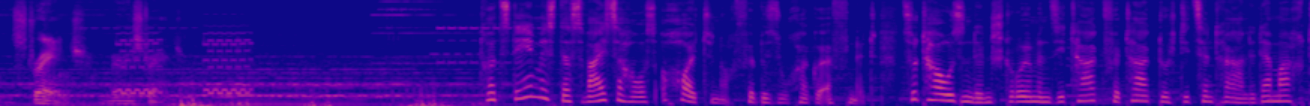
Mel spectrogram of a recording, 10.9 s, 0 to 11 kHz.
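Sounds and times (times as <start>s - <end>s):
speech: 0.1s - 2.4s, 3.5s - 10.8s
telephone ringing with a warbling electronic trill: 0.8s - 2.2s.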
